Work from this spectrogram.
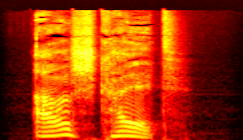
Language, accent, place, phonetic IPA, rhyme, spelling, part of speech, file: German, Germany, Berlin, [aʁʃˈkalt], -alt, arschkalt, adjective, De-arschkalt.ogg
- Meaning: brass monkey cold, bitterly cold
